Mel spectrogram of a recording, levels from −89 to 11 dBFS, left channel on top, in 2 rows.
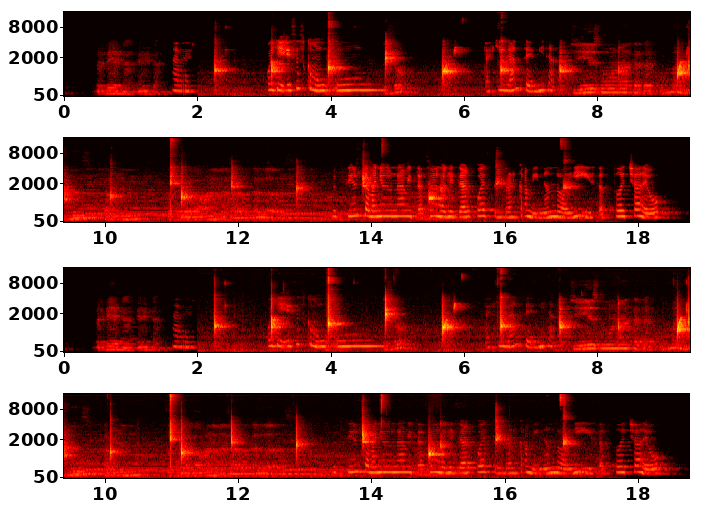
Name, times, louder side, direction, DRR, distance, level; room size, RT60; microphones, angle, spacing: voice 1, 0.4-1.4 4.8-5.1 7.6-10.6 10.9-12.8, equal, 45° right, -6 dB, 2.7 m, -47 dB
Drip, 2.0-17.5, right 5 dB, 65° right, 0.8 m, -36 dB
voice 2, 3.0-4.9 6.3-7.4 13.4-18.3, left 2 dB, 55° left, 11 dB, 0.7 m, -40 dB
sound 1, 9.5-15.4, equal, 25° left, 2.3 m, -52 dB
11.5 x 10.5 x 3.3 m, 0.68 s
head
